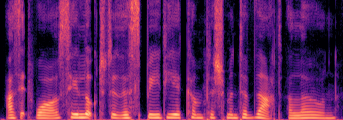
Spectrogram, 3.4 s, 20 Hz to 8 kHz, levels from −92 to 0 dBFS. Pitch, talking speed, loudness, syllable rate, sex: 195 Hz, 210 wpm, -19 LUFS, 5.8 syllables/s, female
